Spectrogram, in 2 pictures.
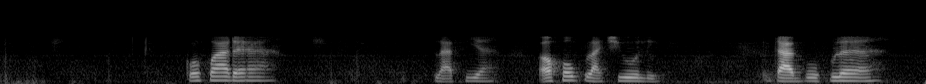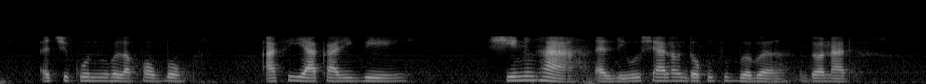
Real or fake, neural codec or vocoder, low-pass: fake; codec, 16 kHz, 0.3 kbps, FocalCodec; 3.6 kHz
